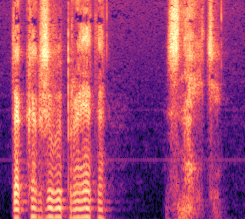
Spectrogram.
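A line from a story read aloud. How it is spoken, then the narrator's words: Barely audible question. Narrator (Russian): Опять чуть слышно спросила она, и опять почти после минутного молчания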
